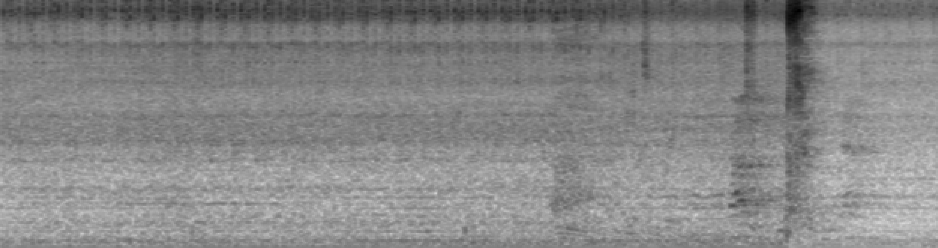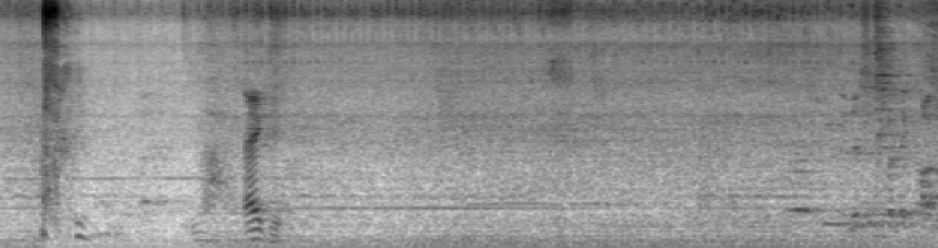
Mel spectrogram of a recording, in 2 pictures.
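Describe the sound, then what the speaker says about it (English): A car engine idles with an idle surge, a low steady rumble with periodic swells and dips in pitch, heard near and under speech. "So I got idle surge, and I didn't even get into it yet."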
